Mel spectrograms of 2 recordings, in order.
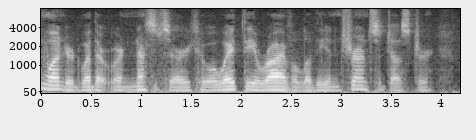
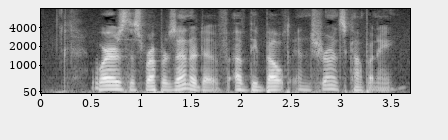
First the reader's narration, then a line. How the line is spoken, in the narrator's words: asked Mayne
